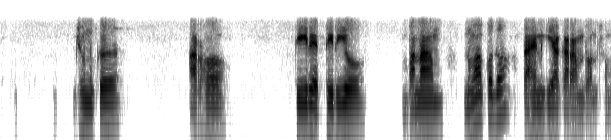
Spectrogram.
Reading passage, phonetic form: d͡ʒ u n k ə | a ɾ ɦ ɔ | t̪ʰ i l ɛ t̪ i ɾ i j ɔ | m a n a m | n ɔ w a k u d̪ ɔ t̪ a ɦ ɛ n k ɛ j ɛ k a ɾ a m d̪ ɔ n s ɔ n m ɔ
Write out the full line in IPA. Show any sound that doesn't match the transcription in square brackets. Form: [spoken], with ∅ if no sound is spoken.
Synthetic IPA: d͡ʒ u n k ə | a ɾ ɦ ɔ | [t̪] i [ɾ] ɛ t̪ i ɾ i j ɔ | [b] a n a m | n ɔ w a k [ɔ] d̪ ɔ t̪ a ɦ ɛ n [ɡ] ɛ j [a] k a ɾ a m d̪ ɔ n s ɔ [∅] m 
